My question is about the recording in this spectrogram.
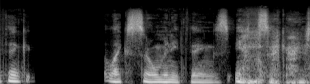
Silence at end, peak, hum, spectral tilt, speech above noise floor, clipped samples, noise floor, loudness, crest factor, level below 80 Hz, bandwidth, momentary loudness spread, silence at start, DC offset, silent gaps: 0 s; -2 dBFS; none; -4 dB/octave; over 74 dB; under 0.1%; under -90 dBFS; -16 LUFS; 16 dB; -34 dBFS; 15 kHz; 8 LU; 0 s; under 0.1%; 0.38-1.01 s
